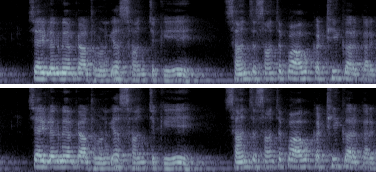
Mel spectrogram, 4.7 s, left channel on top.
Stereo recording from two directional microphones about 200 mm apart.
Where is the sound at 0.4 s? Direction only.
15° left (ahead or behind).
